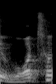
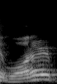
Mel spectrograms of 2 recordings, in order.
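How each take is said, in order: First: British "water", no final r; British accent. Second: American "water", r-coloured ending; American accent. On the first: Teacher warning student not to copy it, British accent. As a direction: mimic a British "water" as the one to avoid. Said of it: "some British person". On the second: Teacher warning student not to copy it, American accent. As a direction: mimic an American "water" as the one to avoid. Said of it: "American, that person will say water". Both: Shown as a demonstration.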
